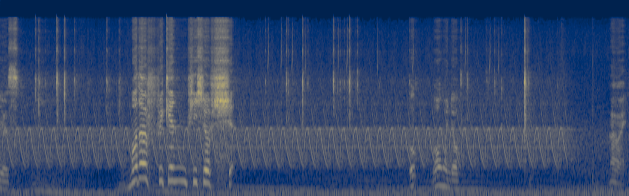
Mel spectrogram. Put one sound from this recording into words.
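A police siren wails close by.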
